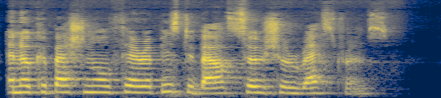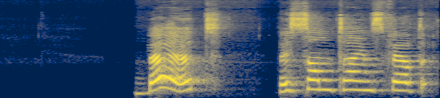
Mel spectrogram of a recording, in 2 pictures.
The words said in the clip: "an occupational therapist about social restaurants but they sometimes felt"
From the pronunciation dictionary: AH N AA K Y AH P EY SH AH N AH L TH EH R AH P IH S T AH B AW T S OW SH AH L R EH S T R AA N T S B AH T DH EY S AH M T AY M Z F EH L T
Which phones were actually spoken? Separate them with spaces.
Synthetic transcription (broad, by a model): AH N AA K Y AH P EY SH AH N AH L TH EH R AH P IH S T AH B AW T S OW SH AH L R EH S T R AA N T S B AH T DH EY S AH M T AY M Z F EH L T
